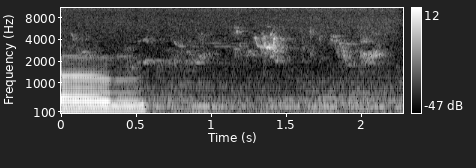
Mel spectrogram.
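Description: Faint, short chirps from lovebirds in their cage, heard about a second in after a man's drawn-out hesitation sound at the start.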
